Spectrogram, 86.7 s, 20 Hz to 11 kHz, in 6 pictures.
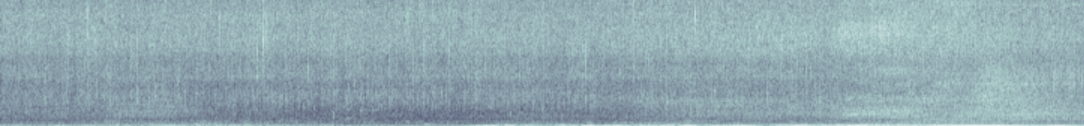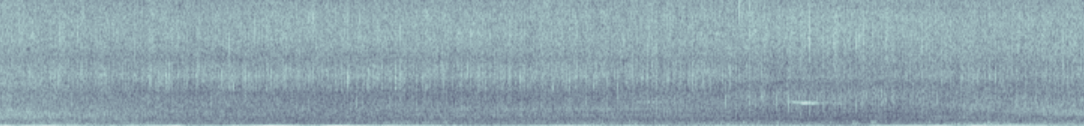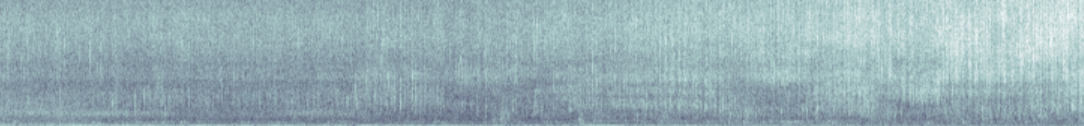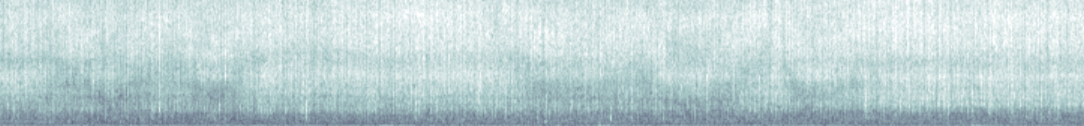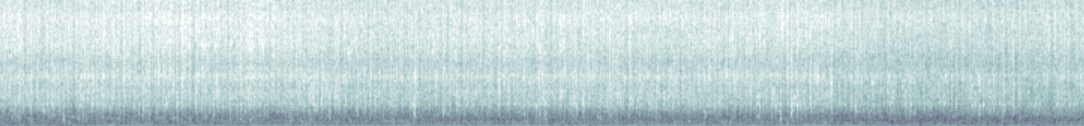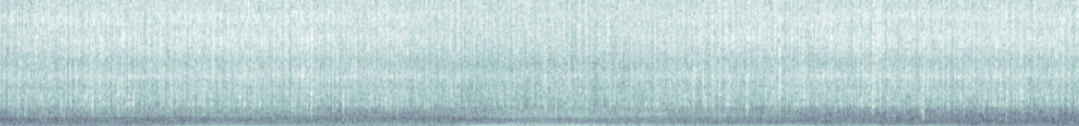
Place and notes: Manheim, village center - fountain, churchbells
Manheim, village center, on a a bench near a fountain, church bells at 8pm. Manheim will dissappear from 2020 on because of the expanding opencast mining north, Tagebau Hambach.
(Sony PCM D50, DPA4060)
